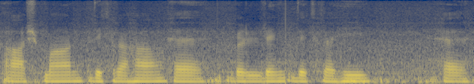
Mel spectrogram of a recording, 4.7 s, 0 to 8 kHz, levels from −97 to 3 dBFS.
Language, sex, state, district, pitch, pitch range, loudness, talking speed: Hindi, male, Uttar Pradesh, Jalaun, 110 Hz, 105-110 Hz, -16 LUFS, 100 wpm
